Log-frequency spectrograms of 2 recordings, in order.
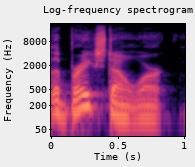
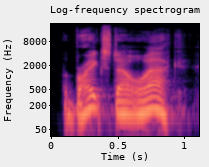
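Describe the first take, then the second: First: It is said in the speaker's ordinary accent. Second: It is said in an Australian accent.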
